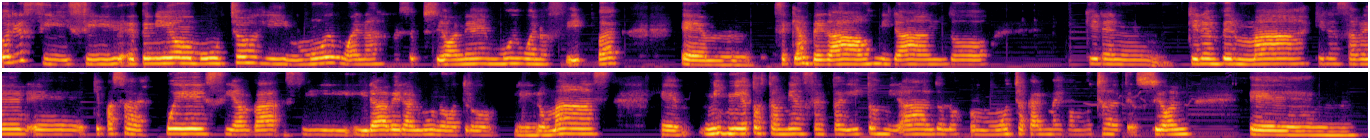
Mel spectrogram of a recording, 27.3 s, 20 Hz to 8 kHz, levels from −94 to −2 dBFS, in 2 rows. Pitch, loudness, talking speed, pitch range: 215 Hz, -18 LUFS, 110 wpm, 200-230 Hz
